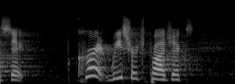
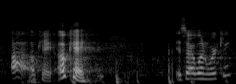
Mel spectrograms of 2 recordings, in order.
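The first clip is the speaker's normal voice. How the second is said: ordinary talk, nothing marked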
